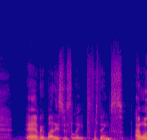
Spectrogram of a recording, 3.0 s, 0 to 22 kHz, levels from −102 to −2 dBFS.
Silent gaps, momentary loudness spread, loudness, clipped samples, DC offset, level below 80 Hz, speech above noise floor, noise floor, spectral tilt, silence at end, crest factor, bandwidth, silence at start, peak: none; 15 LU; -44 LUFS; under 0.1%; under 0.1%; -62 dBFS; 23 dB; -67 dBFS; -5.5 dB/octave; 0 s; 18 dB; 15 kHz; 0 s; -24 dBFS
